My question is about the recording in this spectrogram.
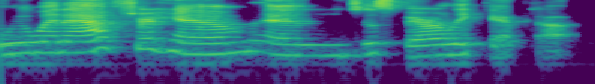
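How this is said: There is a pause between him and and. "if we decide to pause here, it's okay"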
